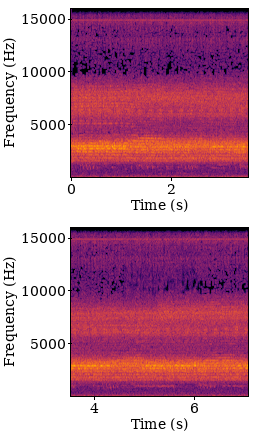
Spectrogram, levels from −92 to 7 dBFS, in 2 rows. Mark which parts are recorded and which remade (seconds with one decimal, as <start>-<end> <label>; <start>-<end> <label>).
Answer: 0.0-4.6 recorded; 4.6-6.1 remade; 6.1-7.1 recorded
